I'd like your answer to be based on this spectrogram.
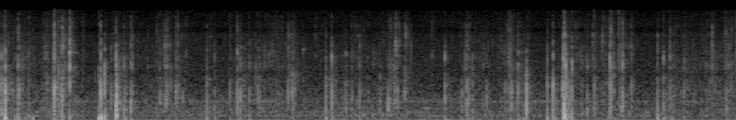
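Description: A small, hollow, seemingly empty clear vinyl/PVC cosmetic zip pouch with blue trim is held in both hands, squeezed and scratched with long white nails. It makes a continuous run of soft, close crinkles and dry crackles, with a few sharper, louder snaps near the start and again around four seconds. A steady low hum sits underneath.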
